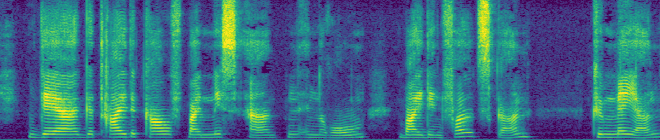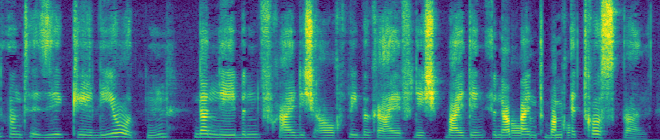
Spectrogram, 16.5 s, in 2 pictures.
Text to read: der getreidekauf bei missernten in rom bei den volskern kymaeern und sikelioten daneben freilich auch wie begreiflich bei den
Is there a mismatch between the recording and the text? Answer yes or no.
yes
